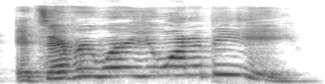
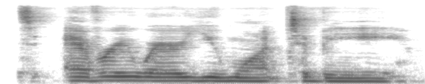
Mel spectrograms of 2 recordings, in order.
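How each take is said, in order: First: It is said in a plain, non-seductive way. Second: It is said in a sultry, seductive way.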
